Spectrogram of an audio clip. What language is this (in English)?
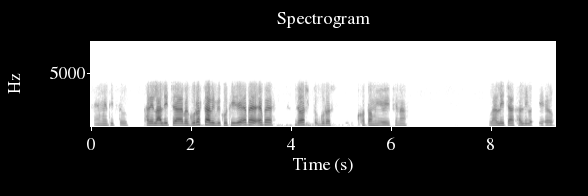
Odia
